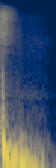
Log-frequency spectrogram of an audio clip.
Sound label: original steel kick drum g key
